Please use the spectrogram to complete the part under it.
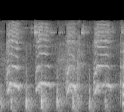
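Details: Butterball, a puppy only seven weeks old, attempting to come downstairs: a rapid run of short, high whimpers, roughly four or five each second, continuing steadily through the stretch with little else heard.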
